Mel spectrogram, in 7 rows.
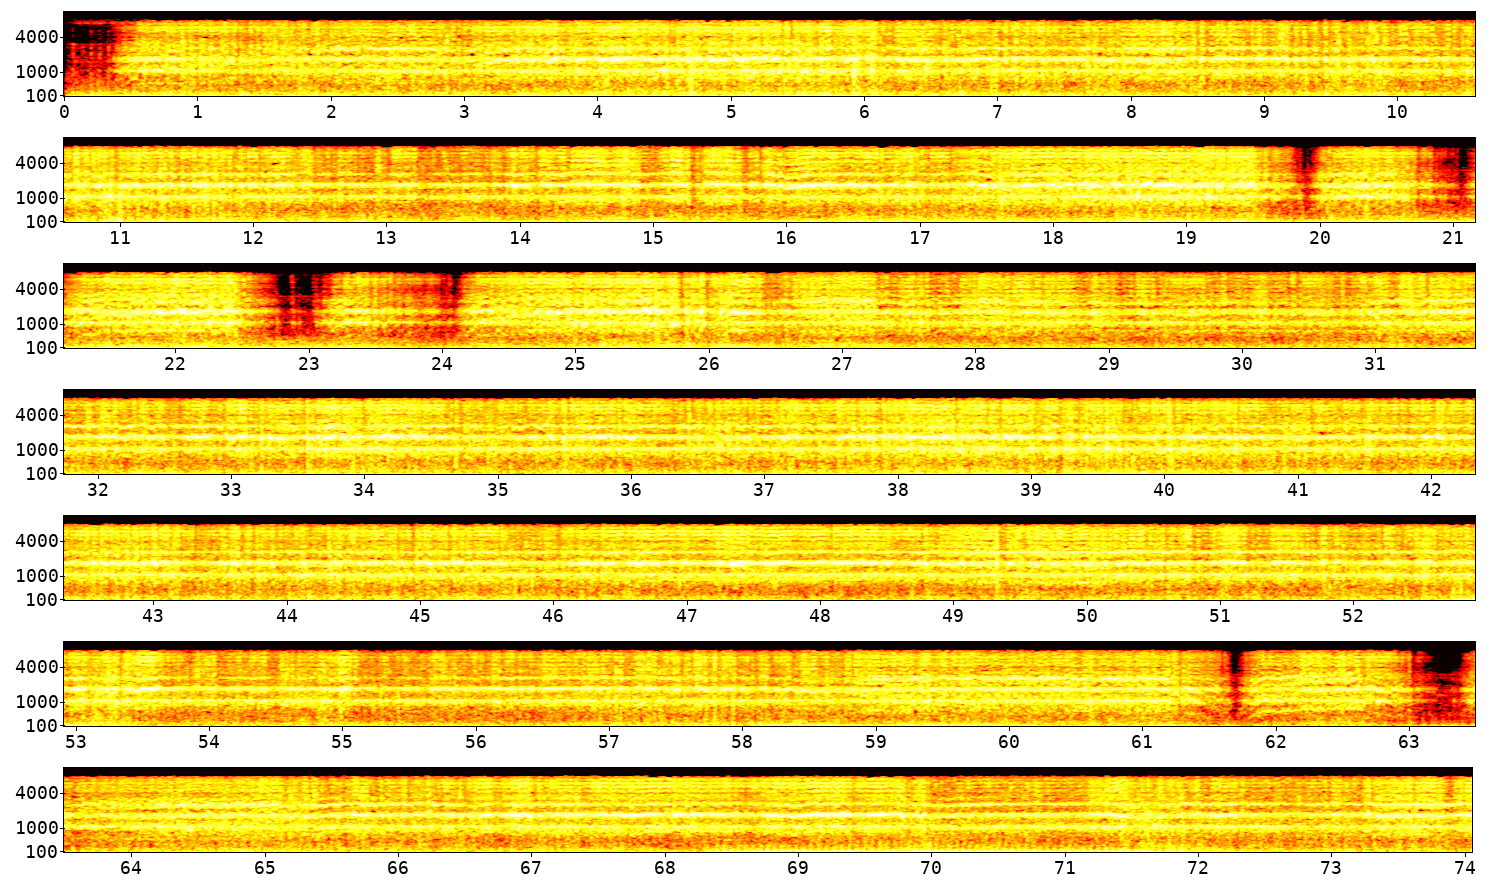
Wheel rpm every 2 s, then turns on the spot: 110, 200, 230, 230, 220, 230, 230, 230, 220, 180, 90, 80, 140, 200, 200, 200, 230, 230, 220, 230, 230, 230, 230, 220, 220, 230, 230, 230, 240, 210, 160, 100, 190, 230, 230, 220, 230.
62-64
